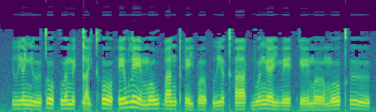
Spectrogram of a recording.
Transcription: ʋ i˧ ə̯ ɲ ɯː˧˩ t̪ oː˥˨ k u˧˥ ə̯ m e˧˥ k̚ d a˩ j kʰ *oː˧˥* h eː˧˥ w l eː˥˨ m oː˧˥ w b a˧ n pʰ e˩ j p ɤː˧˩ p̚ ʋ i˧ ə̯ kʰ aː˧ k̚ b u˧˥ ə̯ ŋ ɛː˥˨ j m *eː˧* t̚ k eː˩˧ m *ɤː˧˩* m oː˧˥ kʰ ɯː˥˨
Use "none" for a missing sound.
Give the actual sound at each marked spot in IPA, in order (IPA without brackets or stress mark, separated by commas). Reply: oː˥˨, eː˧, ɤː˧˩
